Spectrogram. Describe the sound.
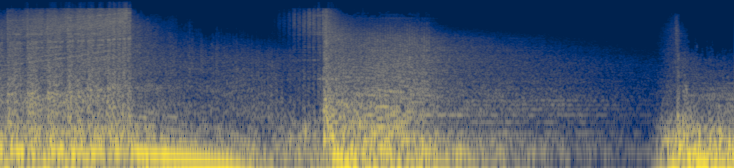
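Gunshots fired into a bucket of sand at a firing range. Three loud, sharp blasts spaced several seconds apart, each trailing off in a long, fading rumble, with no talk.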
